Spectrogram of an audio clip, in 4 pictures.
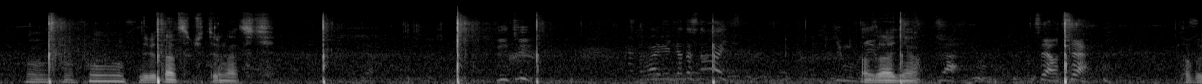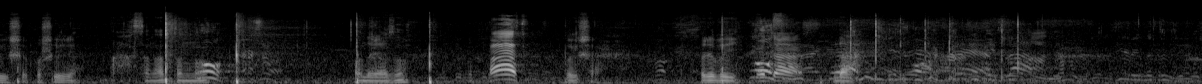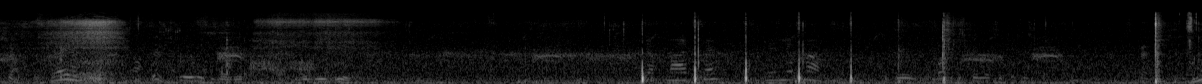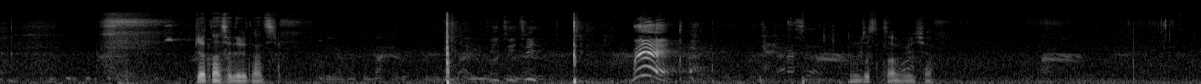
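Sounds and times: short bursts of hiss: 24.4s - 25.4s, 37.1s - 37.8s
volleyball being struck: 41.8s - 42.0s.

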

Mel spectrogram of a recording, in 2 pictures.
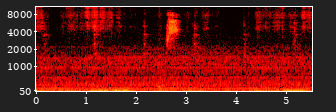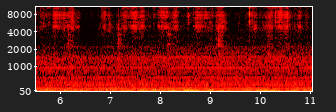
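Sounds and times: low steady hum: 0.0s - 11.0s
crochet hook rustling yarn: 4.4s - 11.0s.

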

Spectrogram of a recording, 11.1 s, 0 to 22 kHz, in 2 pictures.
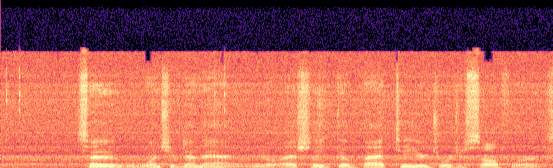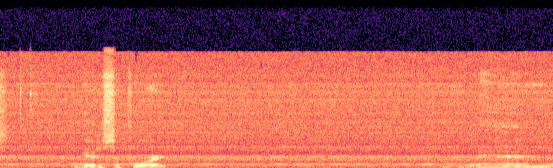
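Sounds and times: microphone background hiss: 0.0s - 11.0s.

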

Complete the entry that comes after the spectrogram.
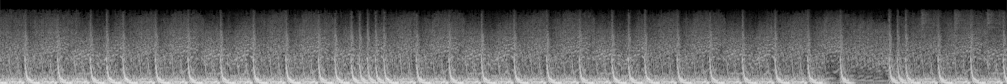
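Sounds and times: fast electronic dance beat: 0.0s - 10.0s
steady bass line: 0.0s - 10.0s.

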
